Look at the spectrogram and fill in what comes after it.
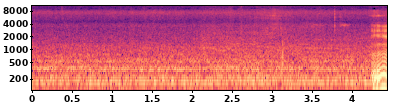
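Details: Thousands of honey bees from a swarm on the ground in a Chico, California yard in 2013, walking into an empty hive during capture. A continuous low droning hum, with a brief louder human voice breaking in at the very end.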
